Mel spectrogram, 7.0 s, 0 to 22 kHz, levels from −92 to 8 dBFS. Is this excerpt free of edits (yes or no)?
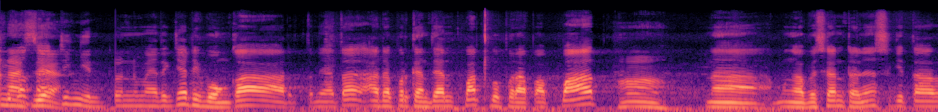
no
